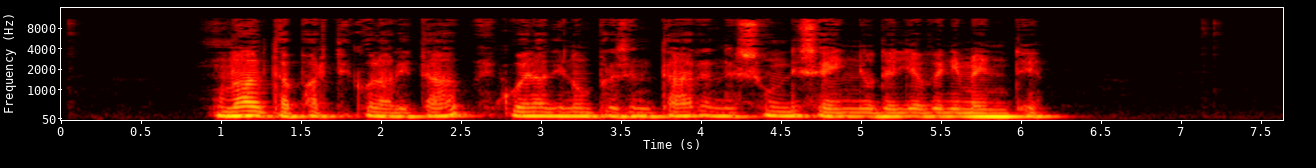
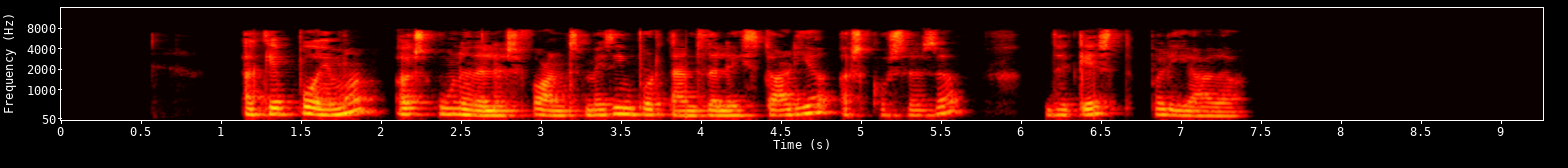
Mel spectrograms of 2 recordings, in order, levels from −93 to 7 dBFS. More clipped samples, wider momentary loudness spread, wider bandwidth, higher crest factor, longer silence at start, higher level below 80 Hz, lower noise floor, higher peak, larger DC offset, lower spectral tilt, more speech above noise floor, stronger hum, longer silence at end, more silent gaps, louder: neither; about the same, 10 LU vs 10 LU; first, 11.5 kHz vs 8.2 kHz; about the same, 18 dB vs 22 dB; second, 0.95 s vs 1.15 s; about the same, -66 dBFS vs -70 dBFS; second, -80 dBFS vs under -90 dBFS; about the same, -12 dBFS vs -12 dBFS; neither; first, -6 dB/octave vs -4 dB/octave; second, 50 dB vs over 59 dB; neither; second, 1.4 s vs 1.85 s; second, none vs 6.02-6.15 s, 6.72-6.82 s; about the same, -31 LUFS vs -31 LUFS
